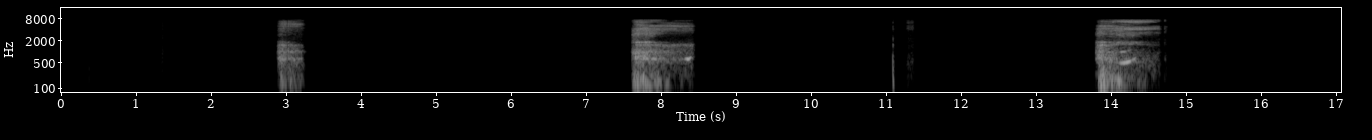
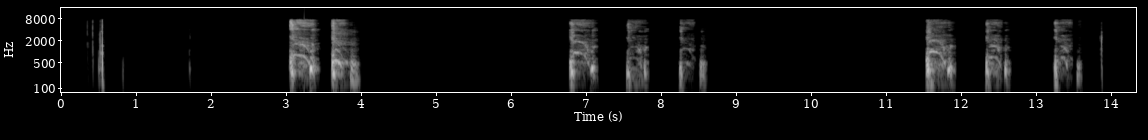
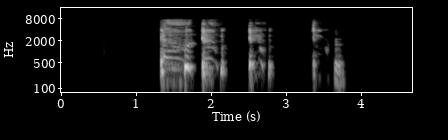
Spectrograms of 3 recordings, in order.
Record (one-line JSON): {"exhalation_length": "17.1 s", "exhalation_amplitude": 4062, "exhalation_signal_mean_std_ratio": 0.25, "three_cough_length": "14.3 s", "three_cough_amplitude": 28014, "three_cough_signal_mean_std_ratio": 0.22, "cough_length": "4.7 s", "cough_amplitude": 28379, "cough_signal_mean_std_ratio": 0.27, "survey_phase": "beta (2021-08-13 to 2022-03-07)", "age": "18-44", "gender": "Female", "wearing_mask": "No", "symptom_cough_any": true, "symptom_new_continuous_cough": true, "symptom_runny_or_blocked_nose": true, "symptom_sore_throat": true, "symptom_fatigue": true, "symptom_fever_high_temperature": true, "symptom_headache": true, "smoker_status": "Ex-smoker", "respiratory_condition_asthma": false, "respiratory_condition_other": false, "recruitment_source": "Test and Trace", "submission_delay": "2 days", "covid_test_result": "Positive", "covid_test_method": "ePCR"}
